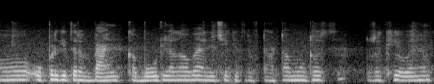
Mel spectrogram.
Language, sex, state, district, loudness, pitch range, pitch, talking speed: Hindi, female, Bihar, Katihar, -17 LUFS, 185-200 Hz, 195 Hz, 275 wpm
